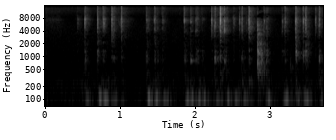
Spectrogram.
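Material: Plastic.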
